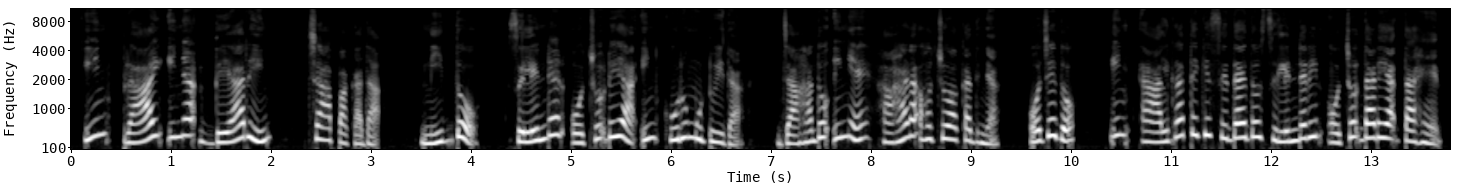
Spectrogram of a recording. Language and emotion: Santali, surprised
